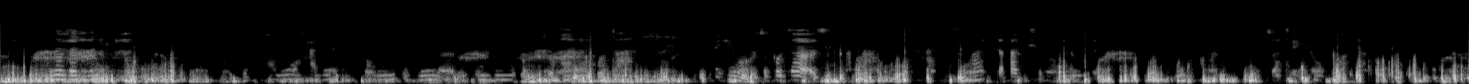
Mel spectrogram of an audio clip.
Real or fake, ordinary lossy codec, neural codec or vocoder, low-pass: fake; MP3, 32 kbps; codec, 24 kHz, 3.1 kbps, DualCodec; 5.4 kHz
